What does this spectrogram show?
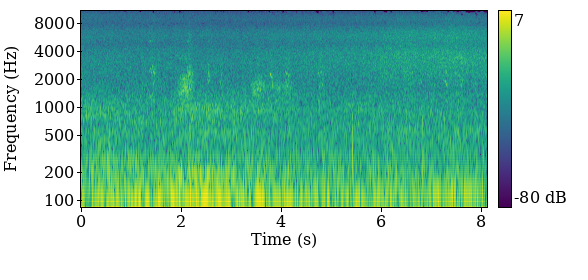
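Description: Birds calling several times in short, separate calls over a steady low hum of outdoor background noise.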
